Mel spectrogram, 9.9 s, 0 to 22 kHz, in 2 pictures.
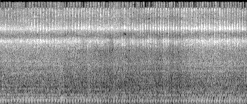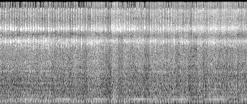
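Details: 1957 Gravely tractor mowing test: steady, even engine drone holding its beat under mowing load, no knocks or misses; runs pretty good, normal running under load.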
